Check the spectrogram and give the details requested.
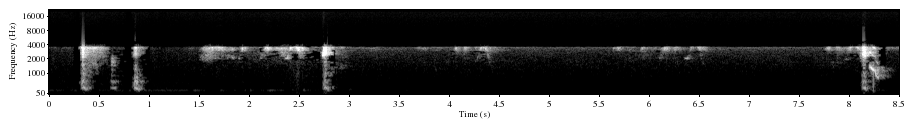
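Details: Eclectus parrot imitating the cough of a person with a cold: several short, harsh, broadband cough-like bursts spaced over eight seconds, with soft high chattering and squeaky notes between them.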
